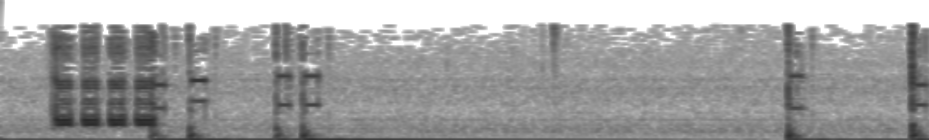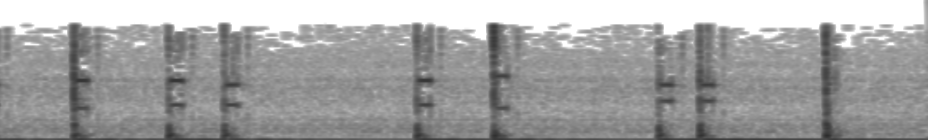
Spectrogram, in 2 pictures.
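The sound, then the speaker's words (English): Touch-tone keypad tones as a telephone number is dialed: a rapid cluster of beeps at the start, then many single short, clear tones spaced irregularly, with no talk. “let's try that other number again with the second number”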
